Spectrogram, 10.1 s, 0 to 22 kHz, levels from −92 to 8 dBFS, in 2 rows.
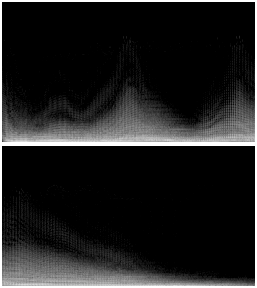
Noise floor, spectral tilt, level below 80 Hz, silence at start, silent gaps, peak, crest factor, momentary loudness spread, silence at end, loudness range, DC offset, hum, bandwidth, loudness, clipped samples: -41 dBFS; -10.5 dB/octave; -18 dBFS; 0 s; none; 0 dBFS; 14 dB; 7 LU; 0.25 s; 3 LU; under 0.1%; none; 4.7 kHz; -18 LUFS; under 0.1%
